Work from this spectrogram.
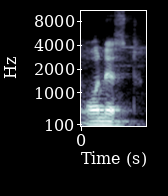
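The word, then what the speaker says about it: honest: आगे जो वर्ड है, हालांकि स्टार्ट एच से होता है लेकिन आवाज़ जो है वो उसमें एच साइलेंट है, आवाज़ आती है ऑनेस्ट, ओ की आवाज़ आ रही है, तो इसलिए एन लगेगा।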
